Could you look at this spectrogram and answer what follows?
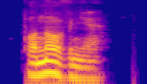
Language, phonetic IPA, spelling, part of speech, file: Polish, [pɔ̃ˈnɔvʲɲɛ], ponownie, adverb, Pl-ponownie.ogg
